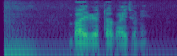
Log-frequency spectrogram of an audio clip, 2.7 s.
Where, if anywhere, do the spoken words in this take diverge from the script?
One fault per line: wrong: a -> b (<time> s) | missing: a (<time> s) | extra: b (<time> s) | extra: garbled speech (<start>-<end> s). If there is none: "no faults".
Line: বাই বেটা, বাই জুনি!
no faults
